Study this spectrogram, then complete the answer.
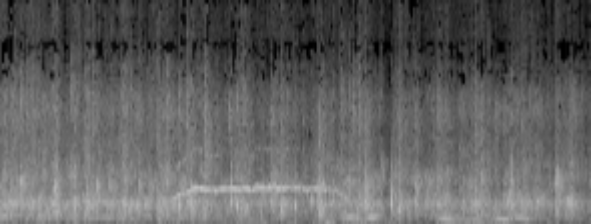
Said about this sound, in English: Thank you again. I think we've learned quite a lot today. We've obviously learnt an awful lot from Dan Hodges from the Mail on Sunday. So a special round of applause for Dan.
